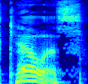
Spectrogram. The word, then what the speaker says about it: Calais: You would think it would be Calais, but no, it is Calais.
